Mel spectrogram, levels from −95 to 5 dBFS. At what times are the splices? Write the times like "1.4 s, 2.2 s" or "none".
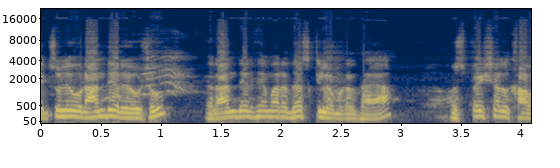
none

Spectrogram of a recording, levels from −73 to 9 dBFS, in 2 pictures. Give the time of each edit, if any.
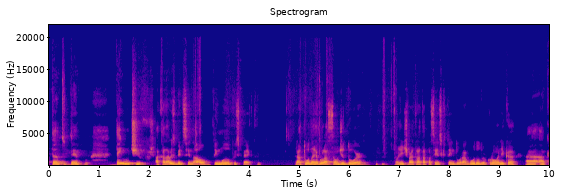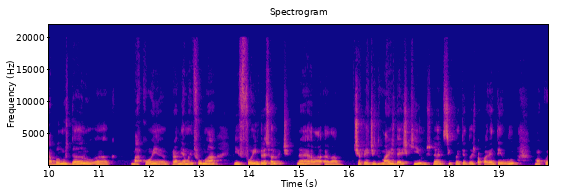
2.1 s, 9.4 s

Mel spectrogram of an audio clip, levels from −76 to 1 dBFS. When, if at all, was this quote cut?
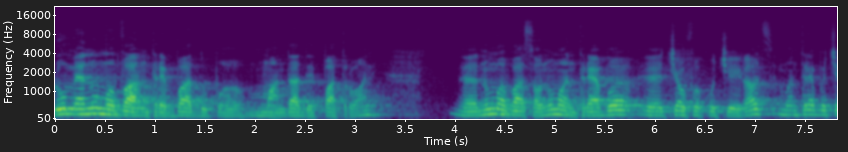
none

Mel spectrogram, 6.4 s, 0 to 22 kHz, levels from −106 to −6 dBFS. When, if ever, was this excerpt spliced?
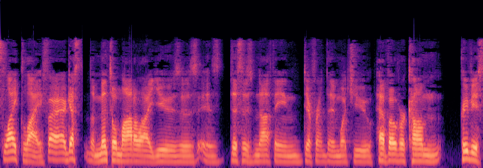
1.1 s, 5.0 s

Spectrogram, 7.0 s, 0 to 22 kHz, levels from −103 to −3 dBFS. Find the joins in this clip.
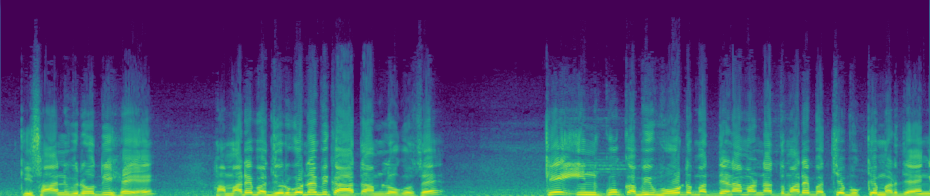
none

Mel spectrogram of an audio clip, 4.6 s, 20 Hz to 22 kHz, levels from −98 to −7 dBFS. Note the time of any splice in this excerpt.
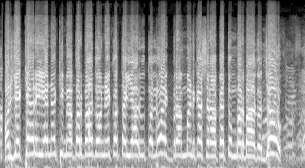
none

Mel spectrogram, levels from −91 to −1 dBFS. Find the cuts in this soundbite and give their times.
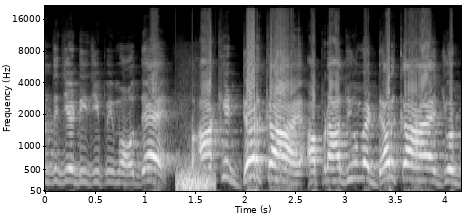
1.4 s

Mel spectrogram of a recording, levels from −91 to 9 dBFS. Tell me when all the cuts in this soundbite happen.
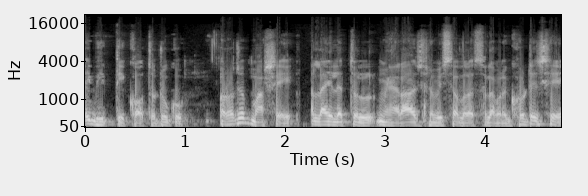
none

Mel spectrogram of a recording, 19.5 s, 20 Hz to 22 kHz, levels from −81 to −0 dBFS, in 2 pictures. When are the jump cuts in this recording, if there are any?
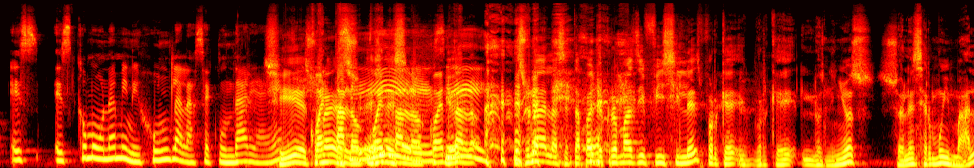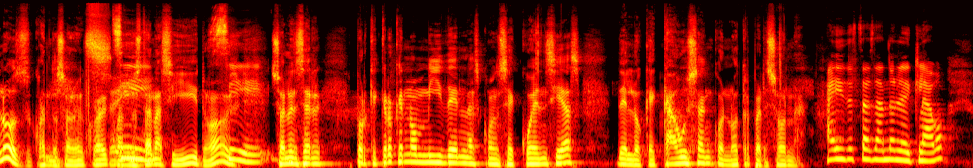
none

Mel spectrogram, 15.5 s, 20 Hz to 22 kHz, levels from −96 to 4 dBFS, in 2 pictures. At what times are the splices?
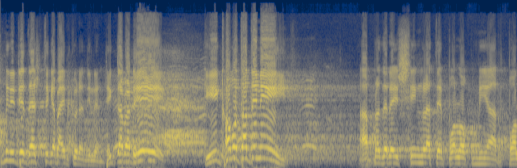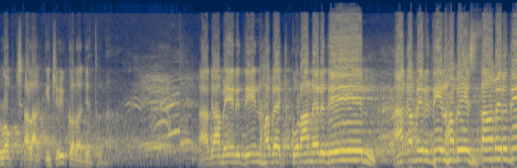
10.4 s

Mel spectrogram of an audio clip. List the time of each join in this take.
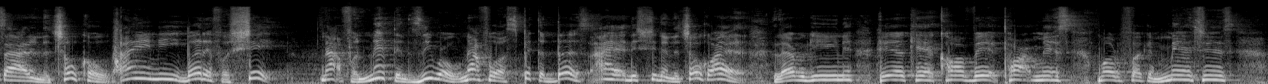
1.2 s

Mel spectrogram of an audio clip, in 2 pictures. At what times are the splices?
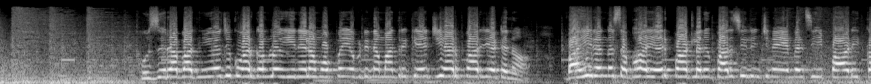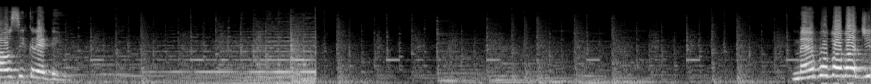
1.2 s

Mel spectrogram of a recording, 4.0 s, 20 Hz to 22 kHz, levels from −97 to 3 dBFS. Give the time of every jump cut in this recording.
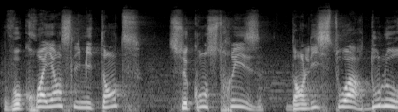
none

